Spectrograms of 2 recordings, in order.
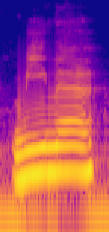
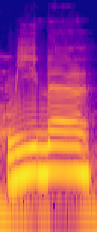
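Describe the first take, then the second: No difference in how they are said.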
